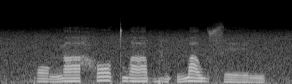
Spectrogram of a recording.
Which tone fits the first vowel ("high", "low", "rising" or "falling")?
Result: low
